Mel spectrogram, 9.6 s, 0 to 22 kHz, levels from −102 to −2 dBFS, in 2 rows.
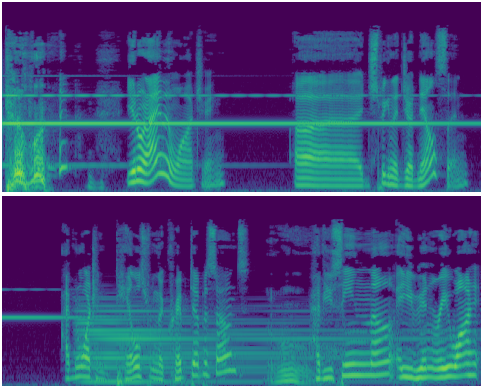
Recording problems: background music; loud; throughout; 2 dB below the speech

